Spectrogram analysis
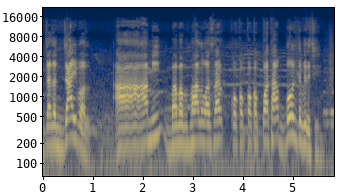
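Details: Male actor in a comedic Bangla drama short portraying a stuttering character, with repeated syllables; stuttering (acted).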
